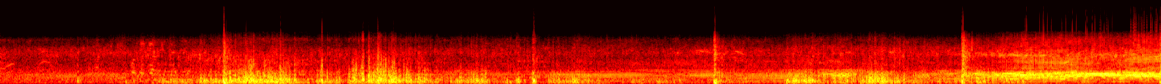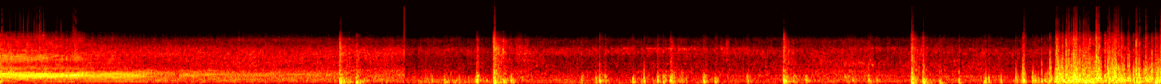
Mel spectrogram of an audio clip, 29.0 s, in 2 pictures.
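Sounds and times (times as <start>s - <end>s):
loud steady-pitched sound: 0.0s - 29.0s
firework bangs: 2.4s - 7.4s, 8.9s - 9.4s, 10.8s - 15.9s, 18.6s - 19.4s, 20.2s - 29.0s
rapid crackling pops: 2.6s - 4.3s, 6.4s - 6.9s, 8.9s - 9.4s, 12.0s - 12.3s, 18.7s - 19.5s, 20.4s - 29.0s.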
